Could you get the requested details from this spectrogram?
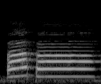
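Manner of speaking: high, loud call; boy calling papa after spilling water; child shouting. A narrator's reading. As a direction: yell it from the wet bed. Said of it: "crie Alphonse".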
